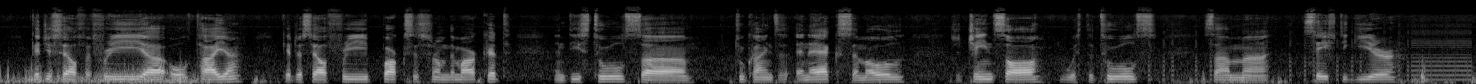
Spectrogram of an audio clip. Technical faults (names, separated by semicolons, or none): GSM signalling bursts; GSM phone buzz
